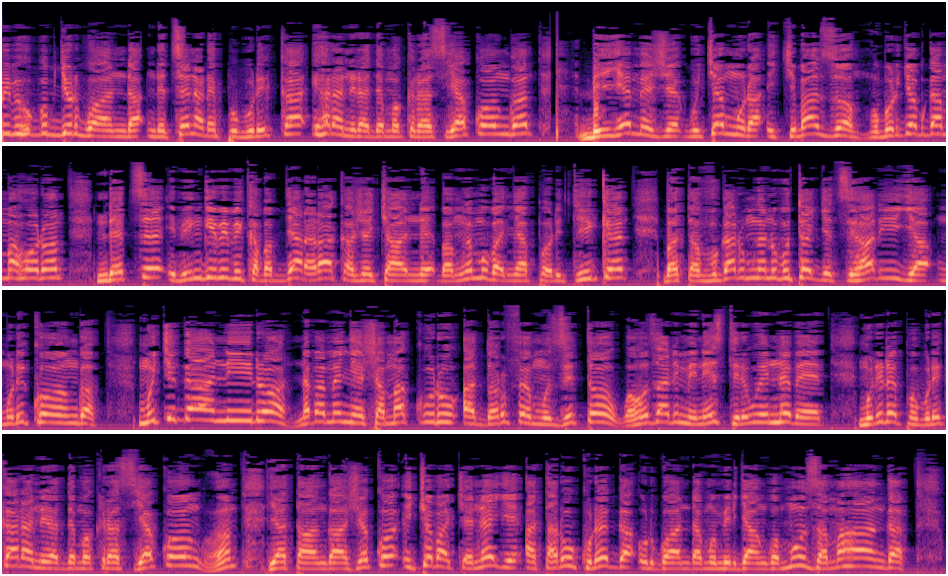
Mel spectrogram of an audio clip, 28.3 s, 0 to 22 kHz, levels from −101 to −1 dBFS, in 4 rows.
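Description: From start to finish, mains hum sits around 30 dB under the sound: a steady 50 Hz tone leaking in from the power line, unlike broadband rumble because its pitch never wavers.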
